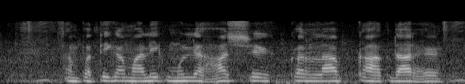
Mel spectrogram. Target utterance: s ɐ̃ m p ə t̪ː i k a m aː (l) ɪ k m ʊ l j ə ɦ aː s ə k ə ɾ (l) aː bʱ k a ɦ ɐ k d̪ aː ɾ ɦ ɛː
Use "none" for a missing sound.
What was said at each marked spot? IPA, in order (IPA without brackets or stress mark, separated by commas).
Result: l, l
